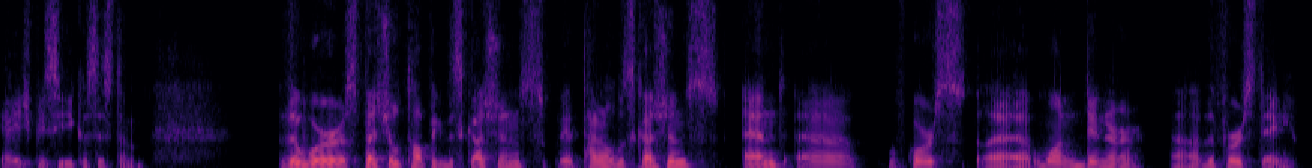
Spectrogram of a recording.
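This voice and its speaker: Greek-raised guy presenting on a video call, kinda gravelly, lots of uhs and restarts. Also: lowish voice. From Greece. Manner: hesitant, many fillers and restarts. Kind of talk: webinar presentation.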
